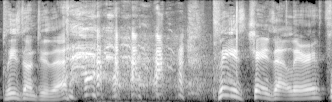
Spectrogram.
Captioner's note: laughter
